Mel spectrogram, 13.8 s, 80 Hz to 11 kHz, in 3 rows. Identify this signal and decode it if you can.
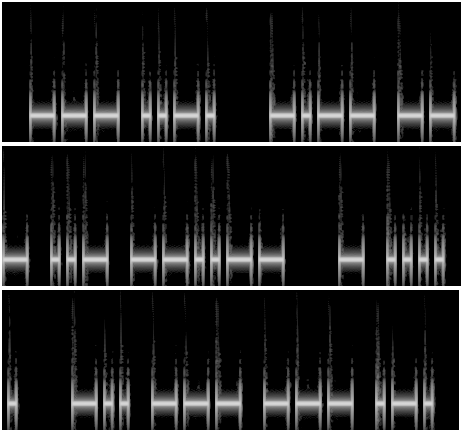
Morse code, heard as a keyed tone, about 15 wpm, 700 Hz. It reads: OF YOU, THE DOOR
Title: Sentences from Top 1000 Words - Review Part 6 - 15wpm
